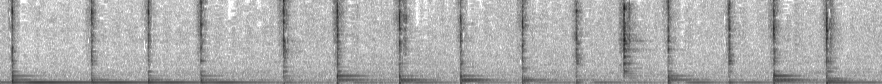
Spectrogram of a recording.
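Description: A thin rosewood board (a guitar pickguard blank) tapped about fourteen times, three or four taps a second, each tap ringing on in one sustained tone with a few fainter overtones. The long ring shows it is very resonant tonewood.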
